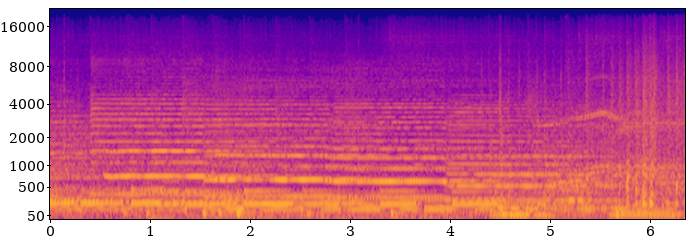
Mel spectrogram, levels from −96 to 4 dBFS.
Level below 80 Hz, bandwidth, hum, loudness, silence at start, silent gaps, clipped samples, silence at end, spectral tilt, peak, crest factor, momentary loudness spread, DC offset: -30 dBFS; 16 kHz; none; -19 LUFS; 0 s; none; under 0.1%; 0 s; -6 dB/octave; -2 dBFS; 16 dB; 4 LU; under 0.1%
